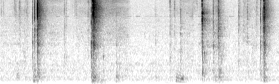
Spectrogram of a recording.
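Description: Tarot cards being handled on a table: a few sharp, irregularly spaced snaps and clicks, one followed by a short sliding swish.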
